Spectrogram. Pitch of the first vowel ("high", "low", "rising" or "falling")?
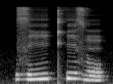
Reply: rising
